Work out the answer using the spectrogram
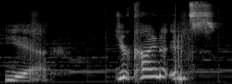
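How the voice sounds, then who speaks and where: A woman's voice: high-pitched, big pitch swings, slow pace, soft background music. A woman running a tabletop game as game master, narrating in an informal, easygoing way.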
